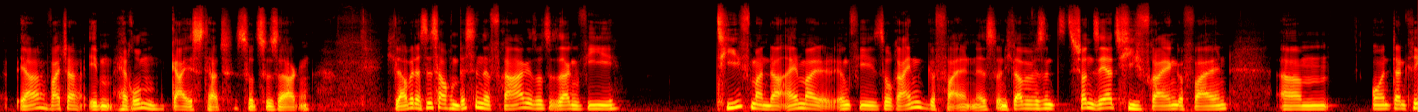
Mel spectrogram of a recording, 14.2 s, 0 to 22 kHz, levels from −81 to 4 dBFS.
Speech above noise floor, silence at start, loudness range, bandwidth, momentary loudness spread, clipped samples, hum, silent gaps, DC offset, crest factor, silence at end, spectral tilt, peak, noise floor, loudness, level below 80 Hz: 43 dB; 0.2 s; 1 LU; 18.5 kHz; 5 LU; under 0.1%; none; none; under 0.1%; 16 dB; 0 s; -5.5 dB/octave; -8 dBFS; -65 dBFS; -23 LUFS; -60 dBFS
